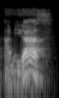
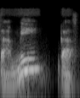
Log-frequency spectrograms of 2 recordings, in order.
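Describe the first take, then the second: First: The stress is on the last syllable. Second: The stress is on the middle syllable. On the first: The speaker calls it wrong. "Si fuera la última" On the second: The speaker calls it right. "La forma es amigas"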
